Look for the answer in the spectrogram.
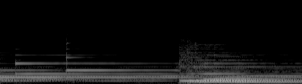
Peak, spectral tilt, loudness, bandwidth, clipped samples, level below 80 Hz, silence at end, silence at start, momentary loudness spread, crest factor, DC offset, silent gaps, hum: -22 dBFS; -11.5 dB/octave; -37 LUFS; 3.4 kHz; under 0.1%; -68 dBFS; 0 s; 0 s; 12 LU; 14 dB; under 0.1%; none; none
